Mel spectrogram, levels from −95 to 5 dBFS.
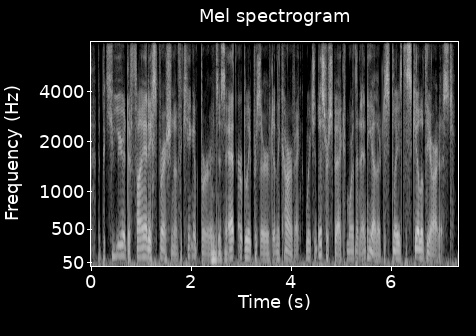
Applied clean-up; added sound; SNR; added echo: neural diffusion model UNIVERSE++.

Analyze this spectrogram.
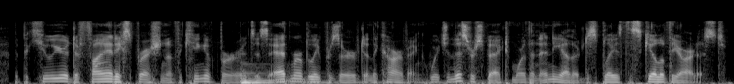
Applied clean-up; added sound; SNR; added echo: none; Bowed string instrument; 4 dB; none.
